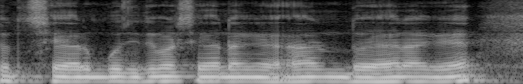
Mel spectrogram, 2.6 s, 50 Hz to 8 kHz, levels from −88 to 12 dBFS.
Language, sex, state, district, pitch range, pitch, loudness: Chakma, male, Tripura, Dhalai, 110-115 Hz, 115 Hz, -14 LUFS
